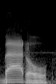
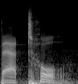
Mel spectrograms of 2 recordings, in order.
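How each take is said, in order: First: The T sounds soft, like a D. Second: The T is pronounced as a crisp, hard T. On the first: "it sounds like battle" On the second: "instead of battle"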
